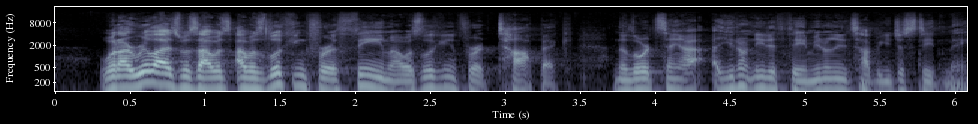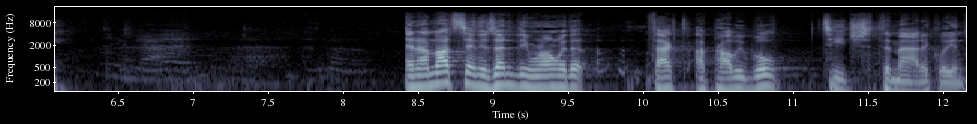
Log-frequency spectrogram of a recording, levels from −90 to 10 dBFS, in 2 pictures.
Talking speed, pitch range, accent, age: 260 wpm, 115-140 Hz, American, 30-49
